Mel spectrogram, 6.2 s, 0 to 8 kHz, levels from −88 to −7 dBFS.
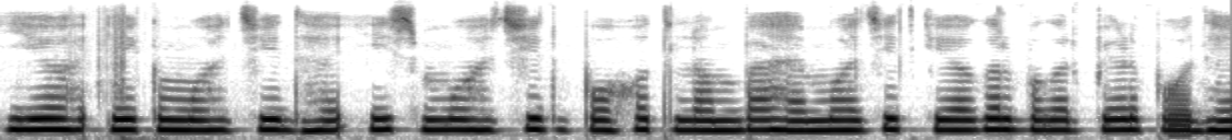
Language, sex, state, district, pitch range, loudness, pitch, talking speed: Hindi, female, Jharkhand, Palamu, 220-230 Hz, -13 LUFS, 225 Hz, 155 wpm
